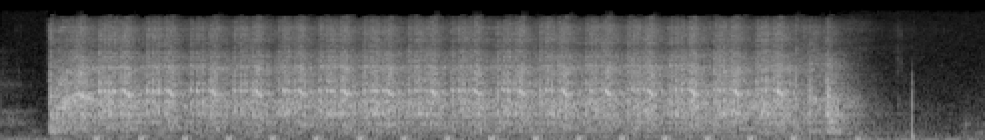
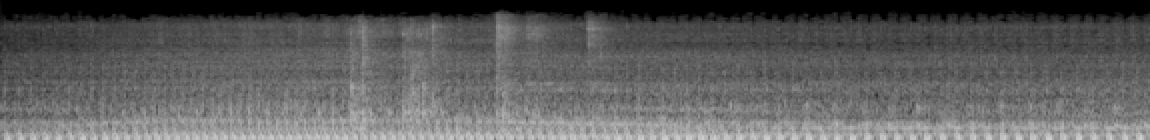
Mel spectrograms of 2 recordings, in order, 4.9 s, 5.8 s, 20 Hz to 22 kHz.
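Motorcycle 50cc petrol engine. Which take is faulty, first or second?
first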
